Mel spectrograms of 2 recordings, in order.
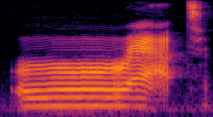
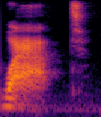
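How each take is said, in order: First: The word begins with an R sound. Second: The word begins with a W sound. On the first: The speaker calls it right. "make sure when you're saying words that start with R" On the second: The speaker calls it wrong. "not wat"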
